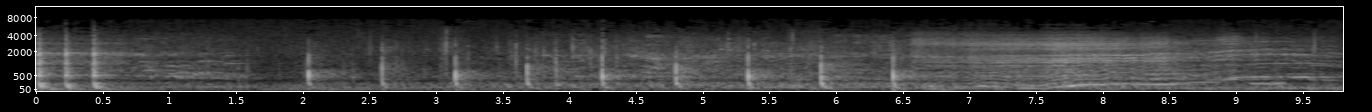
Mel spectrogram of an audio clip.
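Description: About a dozen sharp knocks on a door come in a steady, unhurried rhythm. A rising, whirring mechanical drone then takes over as the knocking stops.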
